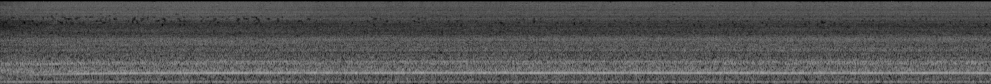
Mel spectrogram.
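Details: Miele Swing H1 (Quick Step) upright/stick vacuum, airflow test on the low setting through a 35-to-32 reducer: the motor spins up briefly, then settles into a steady even whine with smooth airflow rush. Normal low-speed running.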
